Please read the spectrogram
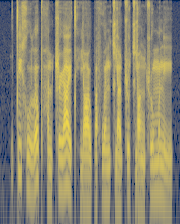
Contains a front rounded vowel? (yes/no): no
